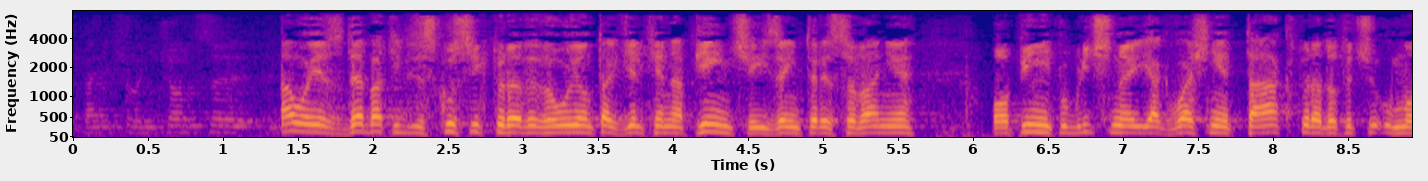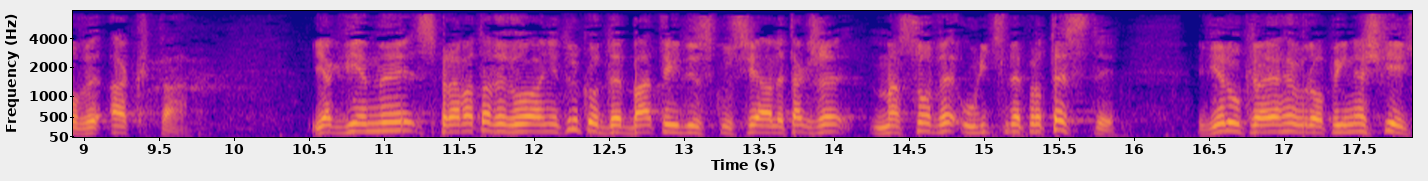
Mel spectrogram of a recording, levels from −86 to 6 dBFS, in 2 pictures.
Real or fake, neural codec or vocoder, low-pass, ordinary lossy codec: real; none; 7.2 kHz; MP3, 32 kbps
